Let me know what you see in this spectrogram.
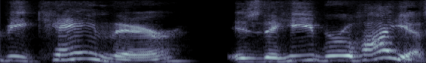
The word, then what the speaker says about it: hayah: Okay, that word was in Genesis chapter 1, verse 2 is the Hebrew word haya, H-A-Y-A-H, if we're spelling it phonetically.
